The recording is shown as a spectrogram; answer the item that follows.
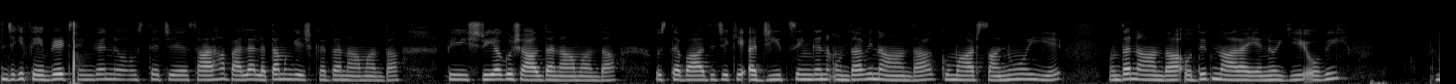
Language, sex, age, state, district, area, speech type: Dogri, female, 30-45, Jammu and Kashmir, Udhampur, rural, spontaneous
